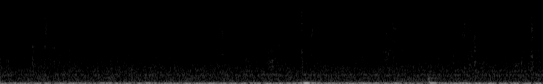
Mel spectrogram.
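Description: Trading cards shuffle and slide against each other in hands.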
